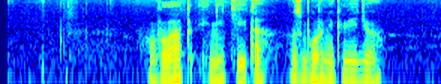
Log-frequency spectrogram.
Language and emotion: Russian, neutral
